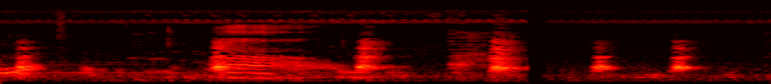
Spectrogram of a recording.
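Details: Dogs barking at night on an empty residential street: short loud barks spaced about a second apart, with a voice speaking quietly in between and a steady high electrical hum throughout.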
